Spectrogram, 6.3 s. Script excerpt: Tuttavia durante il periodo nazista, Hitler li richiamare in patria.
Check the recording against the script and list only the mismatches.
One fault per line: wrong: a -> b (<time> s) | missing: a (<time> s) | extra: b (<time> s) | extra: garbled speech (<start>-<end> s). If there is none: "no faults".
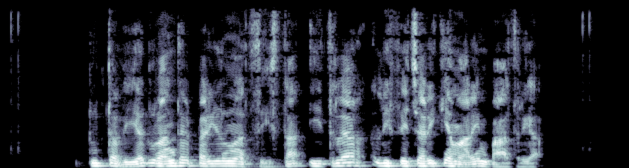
extra: fece (3.9 s)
